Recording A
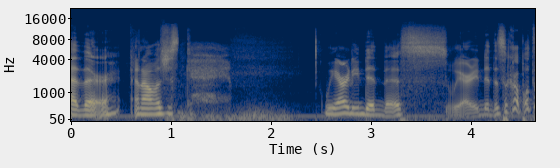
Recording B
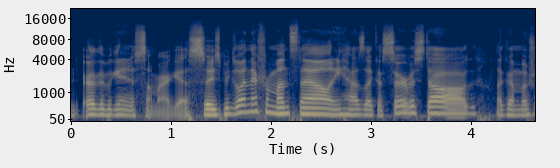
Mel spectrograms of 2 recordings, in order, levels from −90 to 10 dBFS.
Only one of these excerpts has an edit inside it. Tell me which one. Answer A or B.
A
